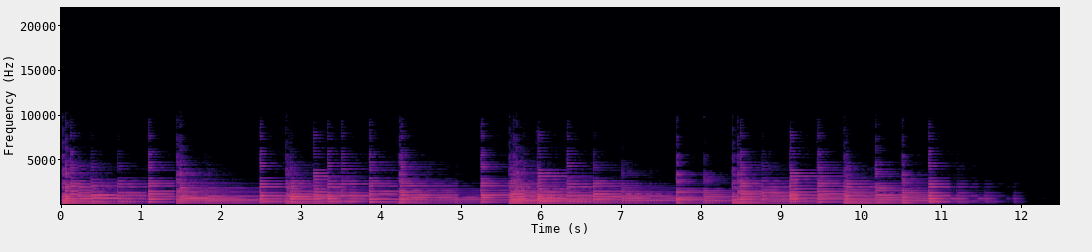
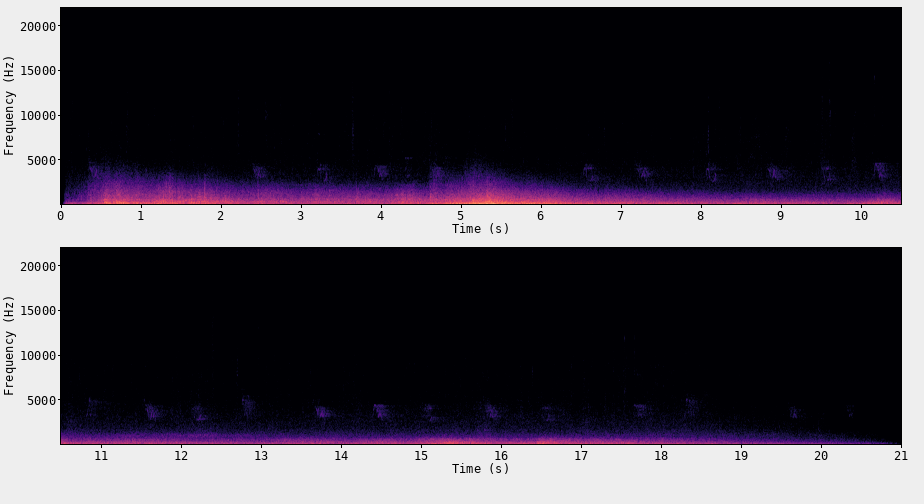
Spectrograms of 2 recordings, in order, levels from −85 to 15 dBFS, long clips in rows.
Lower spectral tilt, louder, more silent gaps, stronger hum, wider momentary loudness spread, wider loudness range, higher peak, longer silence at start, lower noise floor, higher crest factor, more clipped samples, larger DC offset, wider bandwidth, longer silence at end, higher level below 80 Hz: second, -5.5 dB/octave vs -11.5 dB/octave; second, -32 LUFS vs -24 LUFS; neither; neither; second, 8 LU vs 21 LU; second, 2 LU vs 20 LU; second, -12 dBFS vs 0 dBFS; about the same, 0 s vs 0.05 s; about the same, -63 dBFS vs -61 dBFS; about the same, 20 dB vs 24 dB; neither; neither; first, 10 kHz vs 4.2 kHz; second, 0.5 s vs 1.4 s; second, -82 dBFS vs -30 dBFS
